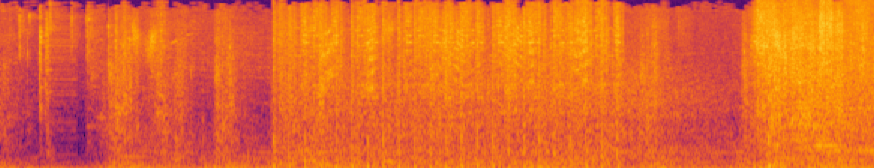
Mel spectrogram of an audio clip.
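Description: A Titan's Vortex Shield in Titanfall hurls captured ballistics back out: a loud, dense stream of rapid gunfire and mechanical clatter that runs almost continuously before shifting into a brighter burst near the end.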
